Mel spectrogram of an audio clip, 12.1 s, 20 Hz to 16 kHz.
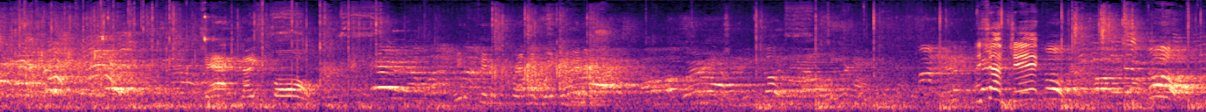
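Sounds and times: voices of spectators and players: 0.0 - 12.0
basketball bouncing on wooden floor: 7.5 - 12.0.

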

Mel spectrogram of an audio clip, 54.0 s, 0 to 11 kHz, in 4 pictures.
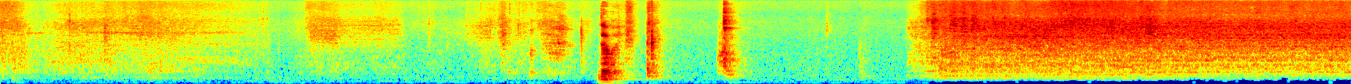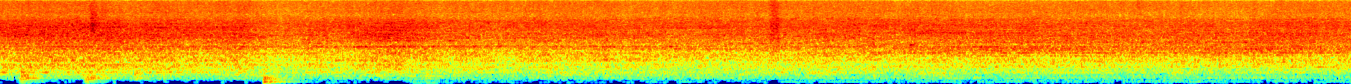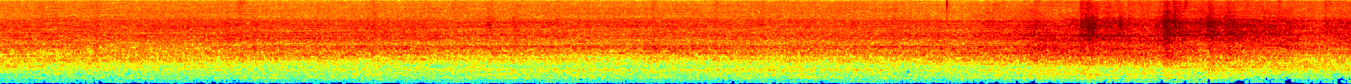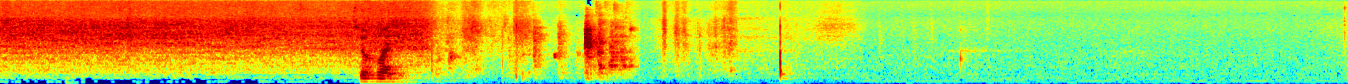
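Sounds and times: shower water spray hissing: 0.0 - 4.0, 9.1 - 45.5.

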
